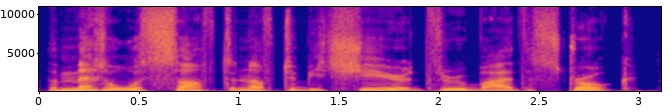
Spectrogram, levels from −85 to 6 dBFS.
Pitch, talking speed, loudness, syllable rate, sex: 165 Hz, 230 wpm, -18 LUFS, 5.5 syllables/s, male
